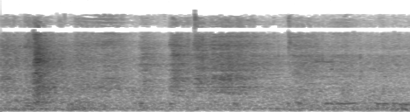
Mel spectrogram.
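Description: Busy city street ambience picked up by a phone microphone: a steady low rumble of traffic and noise, with a brief louder swell about half a second in and a low steady hum joining near the end.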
